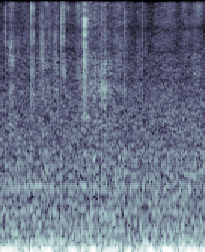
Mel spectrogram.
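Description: Crisp fried samosa pastry crackling in a few faint snaps as hands tear it open, over a steady low hum.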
